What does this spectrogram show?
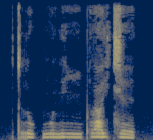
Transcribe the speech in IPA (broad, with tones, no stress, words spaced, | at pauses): tru˨˩k̚ ŋu˩˦njiː˩˦pʰla˦˥jt͡ɕeː˨˩k̚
